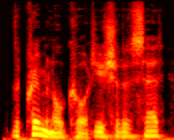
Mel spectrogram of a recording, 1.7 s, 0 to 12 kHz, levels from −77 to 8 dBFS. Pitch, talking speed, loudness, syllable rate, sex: 100 Hz, 240 wpm, -17 LUFS, 6.1 syllables/s, male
